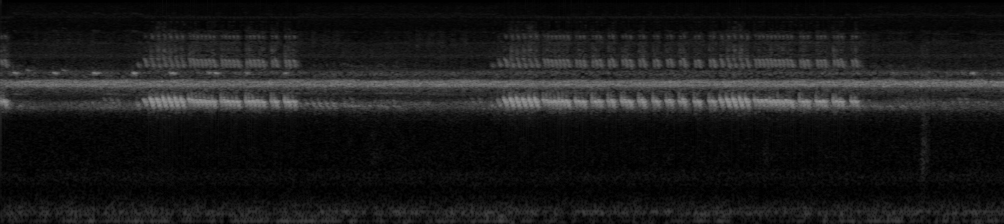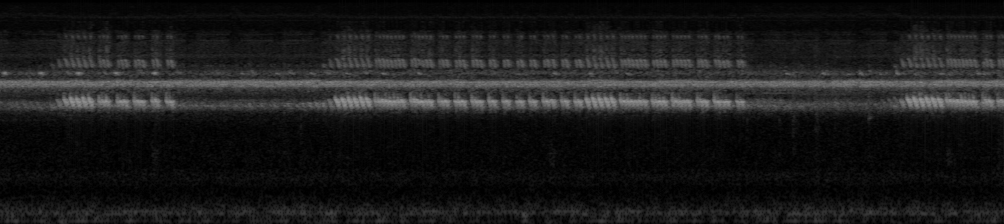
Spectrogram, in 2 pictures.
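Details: Chorus of autumn insects: a steady high ringing trill with a louder pulsed chirping layer that swells in bursts of about two to three seconds, repeating roughly every five seconds.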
